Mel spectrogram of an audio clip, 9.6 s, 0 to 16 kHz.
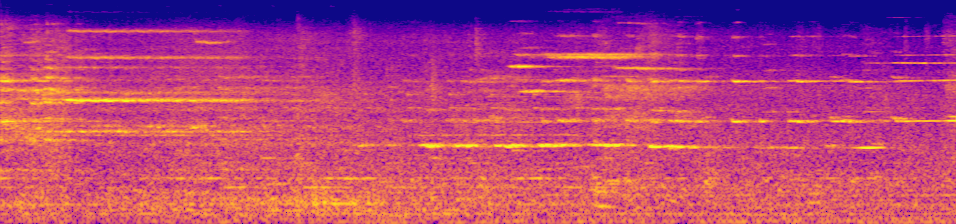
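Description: JR West 221 series electric train pulling in along the platform and slowing almost to a stop, its brakes squealing in several high, steady tones over the running noise.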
